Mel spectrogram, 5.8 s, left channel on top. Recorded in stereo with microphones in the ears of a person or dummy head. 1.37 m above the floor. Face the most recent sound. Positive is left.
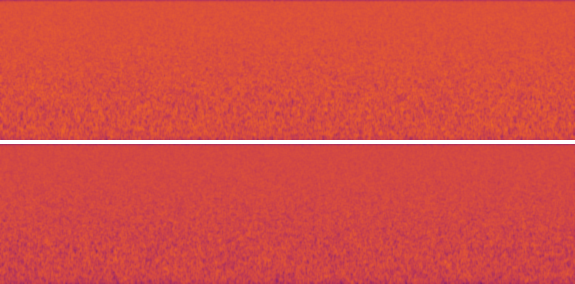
No sound to turn to.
